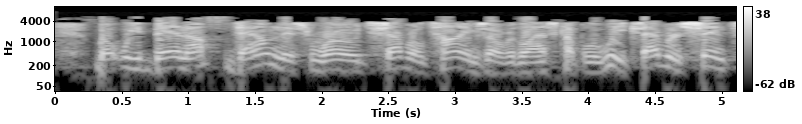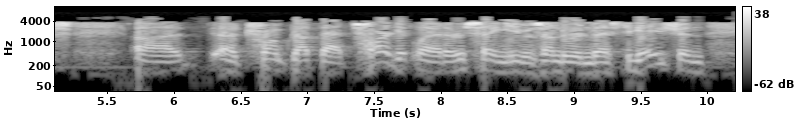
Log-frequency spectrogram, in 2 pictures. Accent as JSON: {"language": "English", "region": "Massachusetts", "country": "United States", "tie": "born or raised there", "said": "I grew up in Massachusetts, the home of a lot of people have probably forgotten him, but James Michael Curley."}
